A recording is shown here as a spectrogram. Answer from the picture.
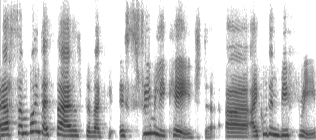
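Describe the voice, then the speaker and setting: A woman with an Italian accent and lively intonation, recorded with a dry, close sound and no echo. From Italy, Sicily (Catania). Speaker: artist and tech worker, speaker. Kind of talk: conference talk; reading aloud. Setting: live online broadcast.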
